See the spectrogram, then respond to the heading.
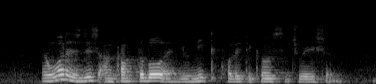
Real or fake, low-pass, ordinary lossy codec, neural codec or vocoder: real; 7.2 kHz; Opus, 32 kbps; none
